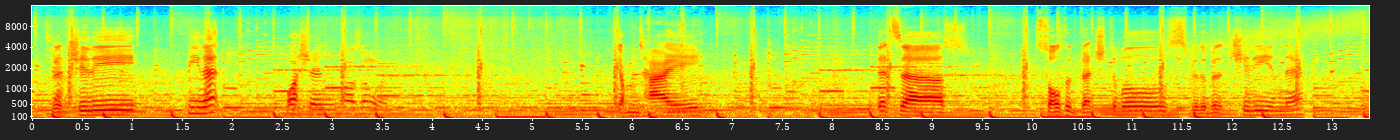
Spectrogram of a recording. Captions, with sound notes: It's a chili peanut. [speaking Taiwanese] That's, uh, salted vegetables with a bit of chili in there.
